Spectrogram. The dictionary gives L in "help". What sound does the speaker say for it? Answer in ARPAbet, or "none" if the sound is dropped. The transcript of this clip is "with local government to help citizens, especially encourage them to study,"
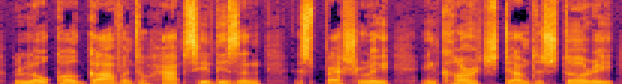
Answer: none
